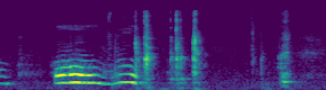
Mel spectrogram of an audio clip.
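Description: A toddler's wordless voice: one drawn-out, sing-song 'aah' lasting about a second. A few light knocks follow, like hands and feet bumping the vanity as the child climbs.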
